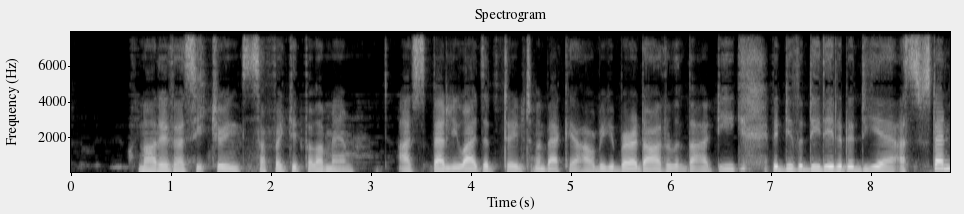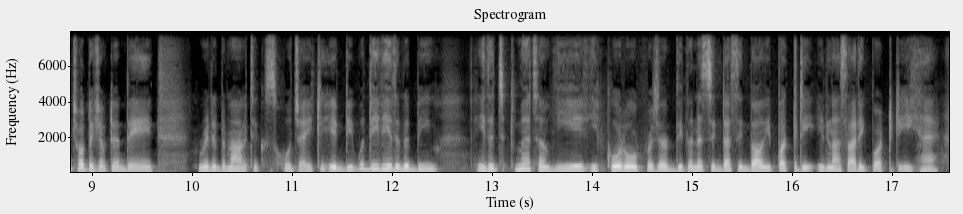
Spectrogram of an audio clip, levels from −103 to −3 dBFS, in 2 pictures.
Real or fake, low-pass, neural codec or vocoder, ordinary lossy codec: fake; none; codec, 16 kHz, 0.5 kbps, FunCodec, trained on LibriTTS, 25 frames a second; none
